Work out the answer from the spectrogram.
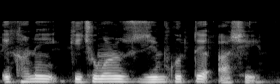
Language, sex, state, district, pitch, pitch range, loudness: Bengali, male, West Bengal, Alipurduar, 120 Hz, 115-130 Hz, -14 LUFS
